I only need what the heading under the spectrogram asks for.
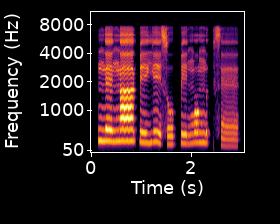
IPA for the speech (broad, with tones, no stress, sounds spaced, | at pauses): ŋ ɛ˧ ŋ aː˦ k͡p e˧ j e˦˨ s o˨ k͡p e˧ ŋ ɔ˦ ŋ ə˧ k s ɛ̃˨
